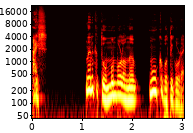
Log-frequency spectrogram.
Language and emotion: Malayalam, disgusted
